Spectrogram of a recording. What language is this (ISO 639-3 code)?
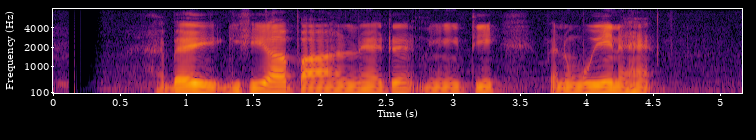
sin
